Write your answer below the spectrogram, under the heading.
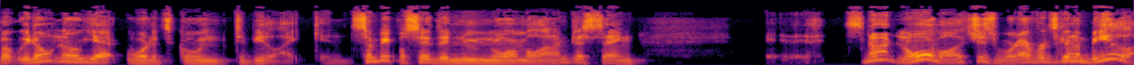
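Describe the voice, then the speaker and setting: The man sounds somewhat breathy and talks at a fairly quick pace. His pitch swings very widely. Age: 50s. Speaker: podcast host, motivational speaker. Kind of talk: casual interview chat.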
